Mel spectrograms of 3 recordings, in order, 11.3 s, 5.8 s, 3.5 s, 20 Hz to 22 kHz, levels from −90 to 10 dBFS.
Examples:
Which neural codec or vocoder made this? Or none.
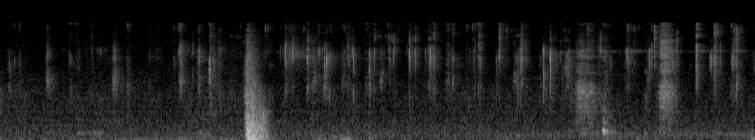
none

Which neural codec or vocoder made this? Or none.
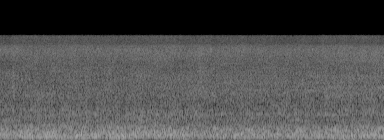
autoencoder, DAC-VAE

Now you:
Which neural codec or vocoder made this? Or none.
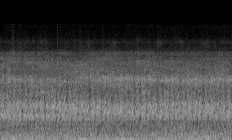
autoencoder, DAC-VAE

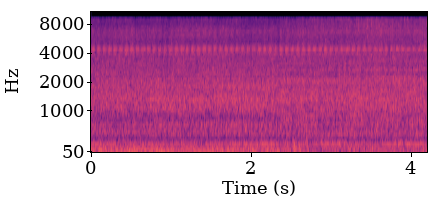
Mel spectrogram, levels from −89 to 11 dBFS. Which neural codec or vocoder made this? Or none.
none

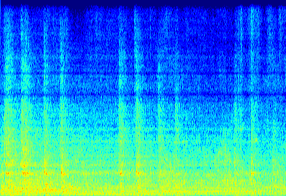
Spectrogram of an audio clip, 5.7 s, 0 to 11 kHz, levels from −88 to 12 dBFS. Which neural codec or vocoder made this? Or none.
autoencoder, DAC-VAE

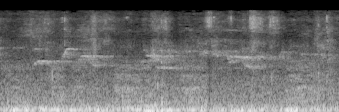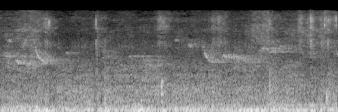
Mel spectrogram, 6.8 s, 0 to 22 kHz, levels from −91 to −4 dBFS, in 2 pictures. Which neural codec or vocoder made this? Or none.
none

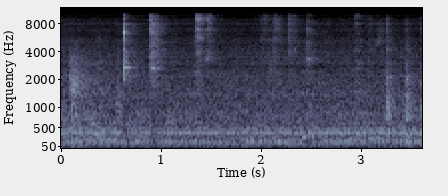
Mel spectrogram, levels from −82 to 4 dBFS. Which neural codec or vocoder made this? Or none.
autoencoder, DAC-VAE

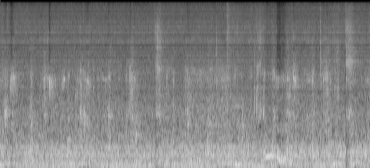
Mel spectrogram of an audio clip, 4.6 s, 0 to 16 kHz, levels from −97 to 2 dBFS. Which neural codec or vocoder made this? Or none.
autoencoder, DAC-VAE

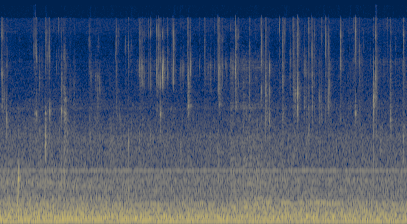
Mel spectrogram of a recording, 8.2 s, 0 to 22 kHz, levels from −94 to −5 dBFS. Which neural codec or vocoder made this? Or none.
none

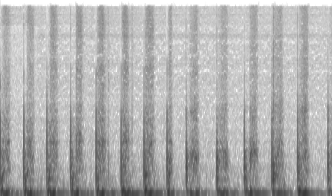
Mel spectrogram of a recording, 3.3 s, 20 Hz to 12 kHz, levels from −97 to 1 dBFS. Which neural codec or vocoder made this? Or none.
autoencoder, DAC-VAE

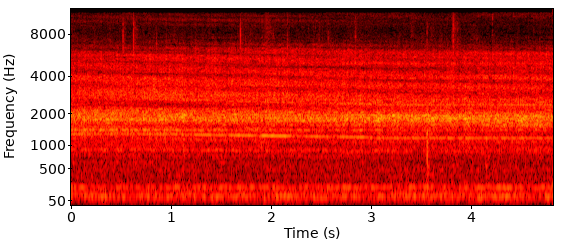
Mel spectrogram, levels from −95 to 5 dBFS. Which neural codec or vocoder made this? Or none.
none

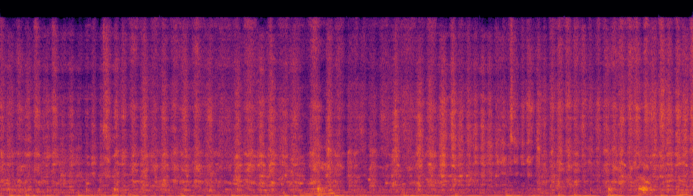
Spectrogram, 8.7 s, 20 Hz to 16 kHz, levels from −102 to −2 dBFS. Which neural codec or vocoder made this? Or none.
autoencoder, DAC-VAE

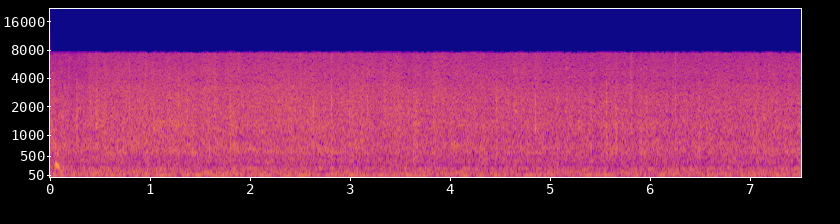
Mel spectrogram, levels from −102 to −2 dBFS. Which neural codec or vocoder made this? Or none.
autoencoder, DAC-VAE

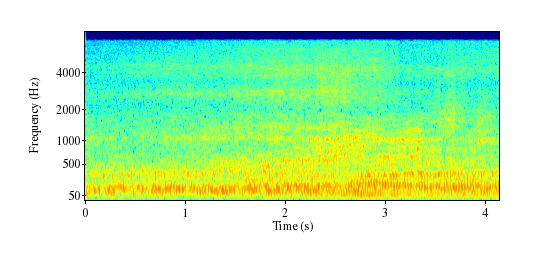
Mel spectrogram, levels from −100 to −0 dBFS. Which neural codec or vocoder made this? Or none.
none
